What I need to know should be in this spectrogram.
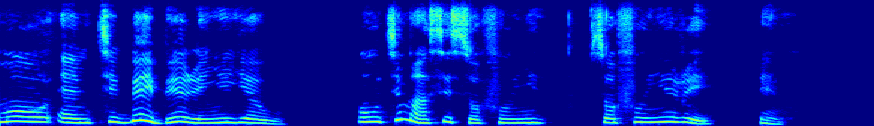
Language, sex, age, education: Yoruba, female, 30-45, tertiary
